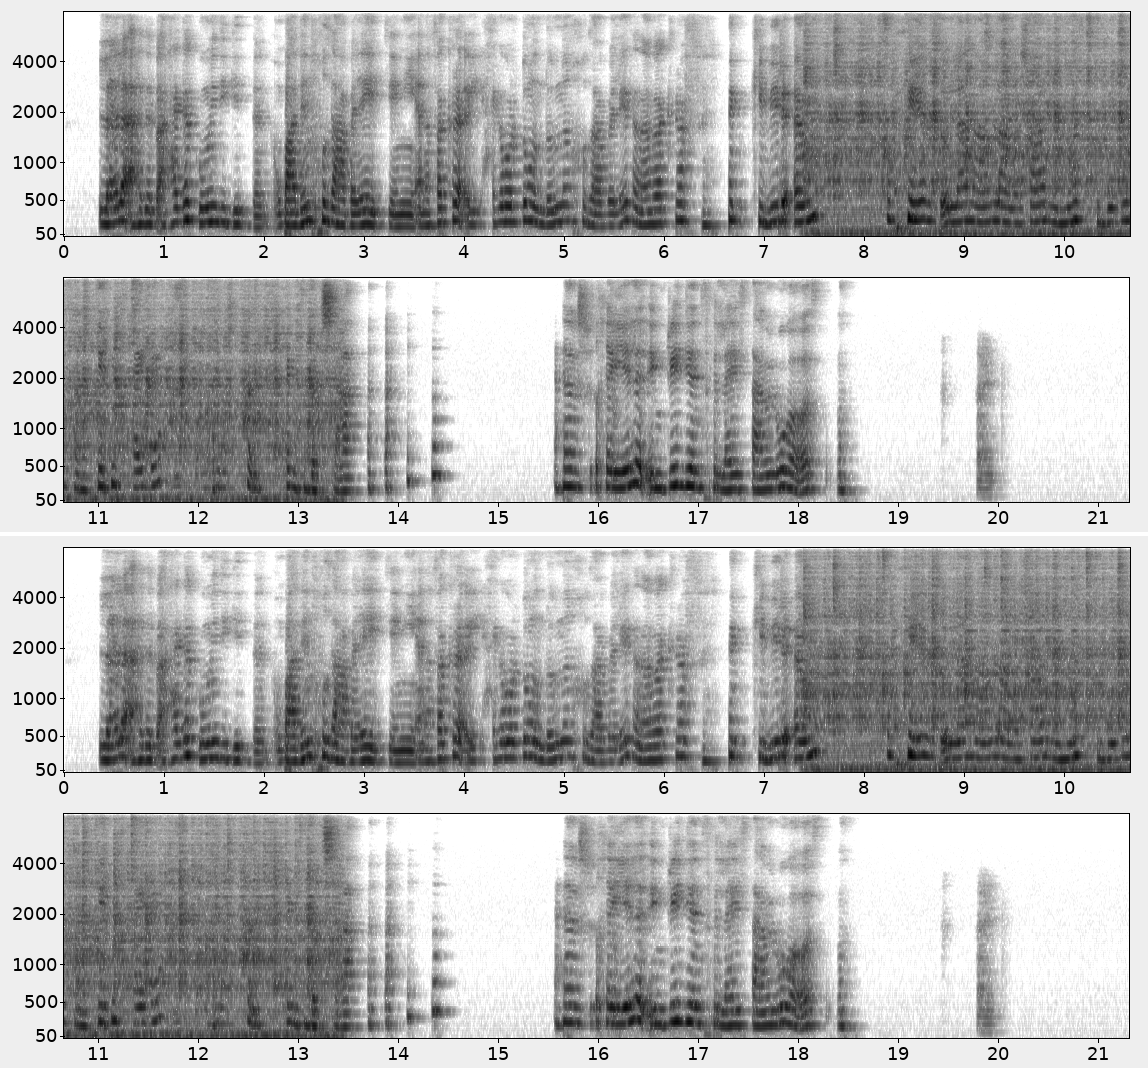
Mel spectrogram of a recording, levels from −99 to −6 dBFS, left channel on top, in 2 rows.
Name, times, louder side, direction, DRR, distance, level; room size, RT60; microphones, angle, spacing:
voice 1, 0.4-7.6 8.2-11.9 12.5-12.6 12.9-13.5 15.6-18.5, left 1 dB, 50° left, 2 dB, 0.4 m, -21 dB
Rain, 7.3-13.4, right 1 dB, 30° right, 1.0 m, -26 dB
voice 2, 11.7-12.3 16.1-16.2 19.8-20.0, left 2 dB, 85° left, 1 dB, 1.2 m, -37 dB
3.8 x 3.3 x 2.2 m, 0.26 s
head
